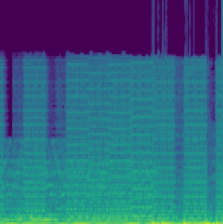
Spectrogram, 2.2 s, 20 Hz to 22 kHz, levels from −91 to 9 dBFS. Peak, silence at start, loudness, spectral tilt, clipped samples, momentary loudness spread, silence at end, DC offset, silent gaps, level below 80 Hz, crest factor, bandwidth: 0 dBFS; 0 s; -12 LUFS; -6 dB/octave; 1%; 6 LU; 0 s; under 0.1%; none; -12 dBFS; 10 dB; 17 kHz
